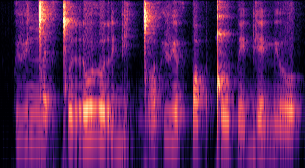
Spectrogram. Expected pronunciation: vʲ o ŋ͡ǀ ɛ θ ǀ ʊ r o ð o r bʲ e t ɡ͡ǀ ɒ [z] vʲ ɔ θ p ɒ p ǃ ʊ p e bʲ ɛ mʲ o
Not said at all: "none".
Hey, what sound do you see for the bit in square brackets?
θ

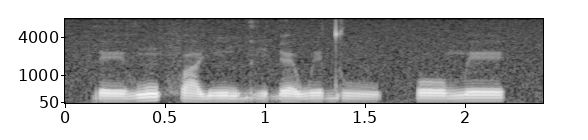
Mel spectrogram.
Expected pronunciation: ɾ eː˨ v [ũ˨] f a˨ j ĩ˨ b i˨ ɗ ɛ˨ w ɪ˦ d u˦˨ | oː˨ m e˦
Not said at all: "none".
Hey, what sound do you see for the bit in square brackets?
ũ˦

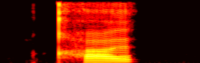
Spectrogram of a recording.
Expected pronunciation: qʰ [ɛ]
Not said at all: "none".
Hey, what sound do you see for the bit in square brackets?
ɛ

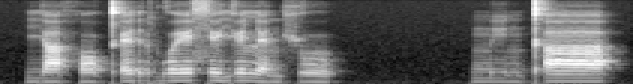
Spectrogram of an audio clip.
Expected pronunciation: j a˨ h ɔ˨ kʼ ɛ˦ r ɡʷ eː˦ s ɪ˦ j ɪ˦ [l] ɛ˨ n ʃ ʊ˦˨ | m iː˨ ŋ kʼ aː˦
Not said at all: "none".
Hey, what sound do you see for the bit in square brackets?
l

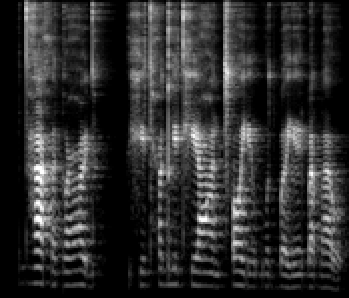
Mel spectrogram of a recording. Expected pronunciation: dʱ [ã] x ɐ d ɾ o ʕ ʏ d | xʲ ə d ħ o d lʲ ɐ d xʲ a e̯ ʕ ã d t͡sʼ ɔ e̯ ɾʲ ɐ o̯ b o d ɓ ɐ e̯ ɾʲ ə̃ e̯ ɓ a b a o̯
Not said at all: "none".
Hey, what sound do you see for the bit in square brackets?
a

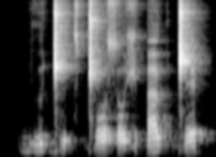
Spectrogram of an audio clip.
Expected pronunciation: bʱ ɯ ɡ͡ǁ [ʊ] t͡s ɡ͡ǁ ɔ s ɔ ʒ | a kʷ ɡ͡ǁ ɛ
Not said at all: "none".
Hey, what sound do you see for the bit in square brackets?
ɯ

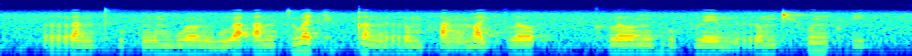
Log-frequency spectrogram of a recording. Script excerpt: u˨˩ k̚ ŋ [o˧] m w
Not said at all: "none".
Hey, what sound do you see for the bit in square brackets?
o˧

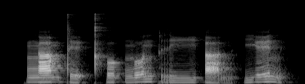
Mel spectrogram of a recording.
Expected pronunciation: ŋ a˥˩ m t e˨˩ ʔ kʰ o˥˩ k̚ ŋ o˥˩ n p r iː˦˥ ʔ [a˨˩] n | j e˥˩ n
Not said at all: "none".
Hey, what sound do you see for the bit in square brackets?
a˨˩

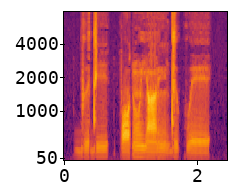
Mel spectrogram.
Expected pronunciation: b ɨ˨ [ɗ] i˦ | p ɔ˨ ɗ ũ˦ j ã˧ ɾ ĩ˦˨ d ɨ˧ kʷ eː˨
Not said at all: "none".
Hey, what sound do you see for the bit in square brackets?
d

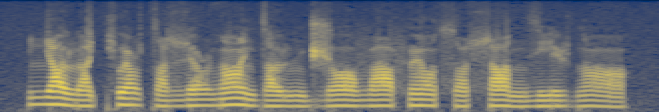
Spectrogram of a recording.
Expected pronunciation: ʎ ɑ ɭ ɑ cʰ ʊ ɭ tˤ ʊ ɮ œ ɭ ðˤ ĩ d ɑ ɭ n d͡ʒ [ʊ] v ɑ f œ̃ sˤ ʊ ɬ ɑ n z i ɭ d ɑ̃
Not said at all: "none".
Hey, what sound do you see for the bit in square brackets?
ɔ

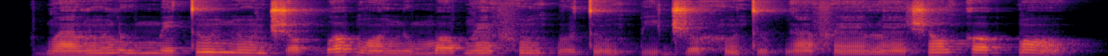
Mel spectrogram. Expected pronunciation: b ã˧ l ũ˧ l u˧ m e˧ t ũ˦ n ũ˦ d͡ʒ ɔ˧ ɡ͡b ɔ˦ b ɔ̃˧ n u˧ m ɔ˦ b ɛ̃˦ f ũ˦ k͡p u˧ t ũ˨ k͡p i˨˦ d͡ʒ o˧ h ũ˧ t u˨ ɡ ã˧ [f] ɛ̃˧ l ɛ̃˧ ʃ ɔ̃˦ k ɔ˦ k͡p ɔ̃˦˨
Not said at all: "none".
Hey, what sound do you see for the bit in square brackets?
f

